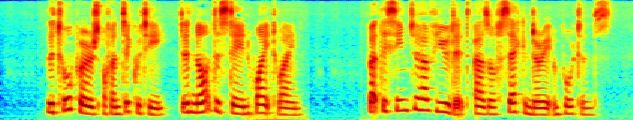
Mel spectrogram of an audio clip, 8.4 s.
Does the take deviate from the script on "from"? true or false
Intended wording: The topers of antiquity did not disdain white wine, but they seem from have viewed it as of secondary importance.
true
